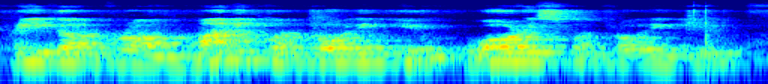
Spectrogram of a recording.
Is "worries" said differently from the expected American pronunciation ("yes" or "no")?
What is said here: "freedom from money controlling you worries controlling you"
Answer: yes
